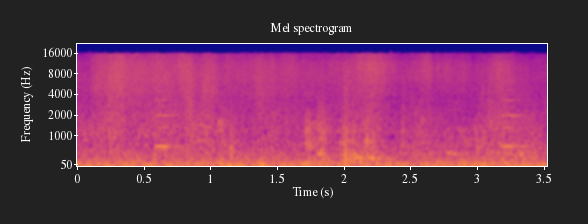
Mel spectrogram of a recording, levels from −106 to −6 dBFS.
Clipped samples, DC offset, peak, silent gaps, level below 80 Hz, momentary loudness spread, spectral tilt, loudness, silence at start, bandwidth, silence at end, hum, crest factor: under 0.1%; under 0.1%; -16 dBFS; none; -40 dBFS; 4 LU; -3.5 dB/octave; -34 LUFS; 0 s; 16 kHz; 0 s; none; 18 dB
